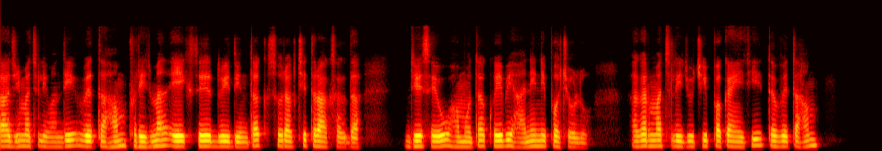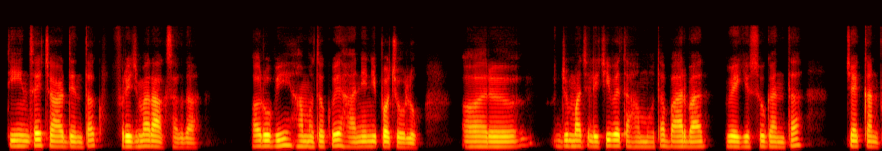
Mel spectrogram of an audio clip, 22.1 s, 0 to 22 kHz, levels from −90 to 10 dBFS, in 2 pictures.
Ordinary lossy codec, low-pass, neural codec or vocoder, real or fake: none; 10.8 kHz; codec, 24 kHz, 0.9 kbps, DualCodec; fake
